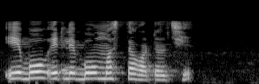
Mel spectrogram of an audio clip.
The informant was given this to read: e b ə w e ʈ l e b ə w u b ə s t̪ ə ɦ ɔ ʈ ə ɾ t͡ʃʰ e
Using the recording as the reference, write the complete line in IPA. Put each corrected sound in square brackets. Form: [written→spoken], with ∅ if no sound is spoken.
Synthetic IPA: e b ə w e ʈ l e b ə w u [b→m] ə s t̪ ə ɦ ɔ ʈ ə [ɾ→l] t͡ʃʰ e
